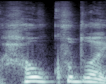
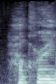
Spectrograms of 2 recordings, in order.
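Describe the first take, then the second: First: It is said slowly, each word carefully separated. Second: It is said quickly, the words run together. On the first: The speaker calls it wrong. "한국 사람들은 이제 발음 정확하게 한다고 이걸 갖다가 how could I 이러는데 상대방이 들으면요 기분 되게 나빠요" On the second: The speaker calls it right. "이거 빨리 해야 됩니다"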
